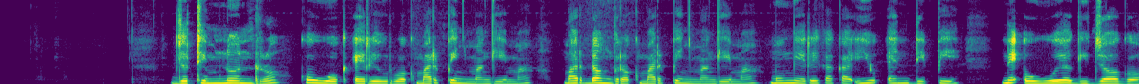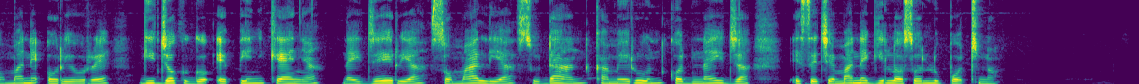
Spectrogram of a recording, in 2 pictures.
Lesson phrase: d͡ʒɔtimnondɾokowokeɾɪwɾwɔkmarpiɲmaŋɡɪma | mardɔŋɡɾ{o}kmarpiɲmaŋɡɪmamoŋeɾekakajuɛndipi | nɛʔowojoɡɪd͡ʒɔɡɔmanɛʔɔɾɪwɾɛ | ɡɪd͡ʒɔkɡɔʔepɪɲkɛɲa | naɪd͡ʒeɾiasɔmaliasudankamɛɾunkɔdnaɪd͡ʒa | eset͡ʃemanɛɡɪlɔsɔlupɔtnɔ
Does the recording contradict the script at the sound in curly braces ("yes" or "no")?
yes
